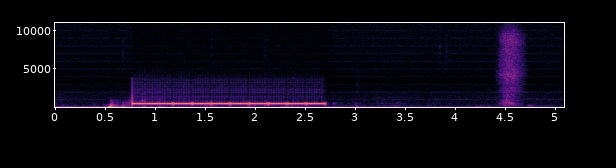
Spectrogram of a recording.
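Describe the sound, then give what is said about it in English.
A loud, steady telephone dial tone, heard when a number is to be called, hums at one low-mid pitch for about two seconds after a soft thump, then cuts off; a short sharp sneeze-like burst follows. “Call this number for me, please.”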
